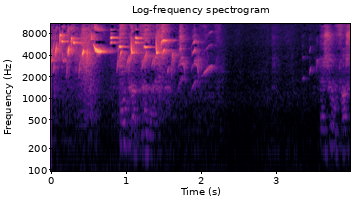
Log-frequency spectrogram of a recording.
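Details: Caged European goldfinch of field type, hand-reared young bird from 2013, singing strongly; rapid liquid twittering phrases over the first two seconds, then a pause and a brief further burst.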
